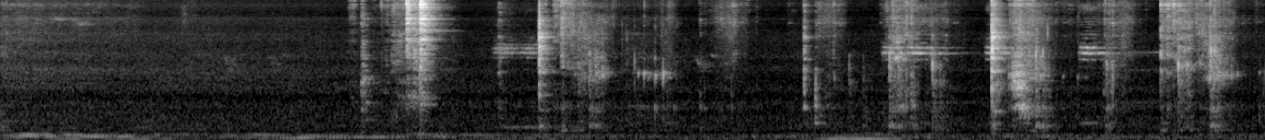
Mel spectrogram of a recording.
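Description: Salted carrot pieces are stirred in a pan for a carrot fry, with a spoon scraping and clinking against the metal in scattered bursts over a low background rumble.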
